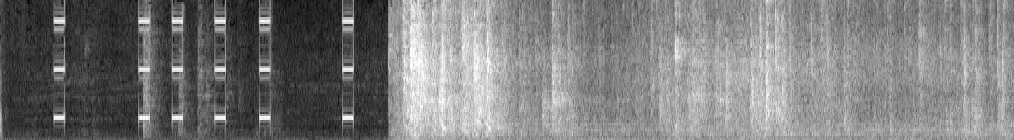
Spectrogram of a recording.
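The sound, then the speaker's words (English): A quick series of six short electronic beeps, then a loud hissing whoosh as the powered sliding door of a Flat Rock warehouse opens, its mechanical rumble carrying on steadily for several seconds. “Well, the door works.”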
